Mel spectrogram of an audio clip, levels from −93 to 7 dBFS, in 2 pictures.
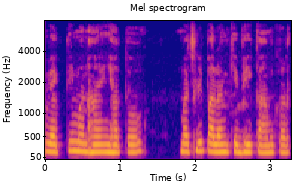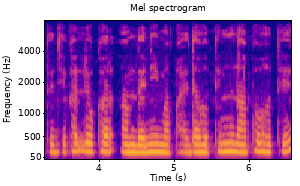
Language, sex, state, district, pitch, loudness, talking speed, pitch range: Chhattisgarhi, male, Chhattisgarh, Kabirdham, 170 Hz, -16 LUFS, 180 wpm, 160-180 Hz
